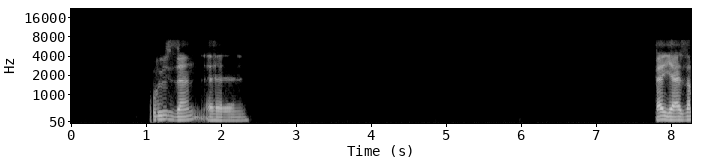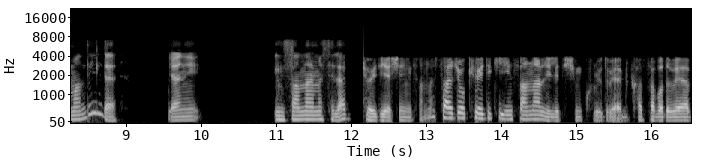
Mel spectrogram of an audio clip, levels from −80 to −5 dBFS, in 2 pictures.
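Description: At 11.97 s the speech cuts out for 200 ms, ending at 12.17 s. This is a handover gap: while the call moved between networks, no speech frames arrived. The voice falls away within a few tens of milliseconds and returns only once the new link is carrying audio.

From 12.17 s to the end there is a fallback to narrowband. Before this point the HD Voice codec carried content up to about 7 kHz. Afterwards nothing is heard above 4 kHz, and the voice sounds dull and raspy, which fits a low AMR-NB rate near 5.9 kbit/s.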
